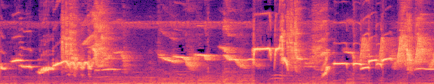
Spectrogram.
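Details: Oriental magpie-robin in vigorous full song, used to provoke other magpie-robins into agitation: varied loud whistles, rising and falling slurred notes and harsh buzzy bursts, delivered in quick phrases with brief pauses.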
